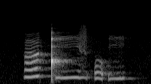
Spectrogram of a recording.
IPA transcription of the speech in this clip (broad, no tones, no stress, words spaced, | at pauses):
ɐ ǃiːzʔoʔi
